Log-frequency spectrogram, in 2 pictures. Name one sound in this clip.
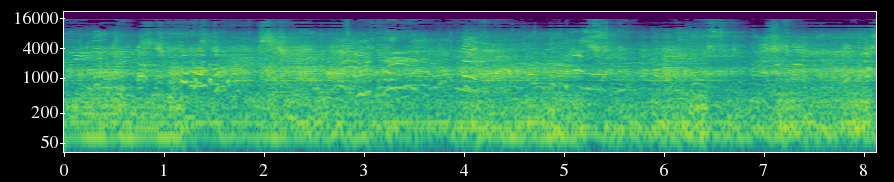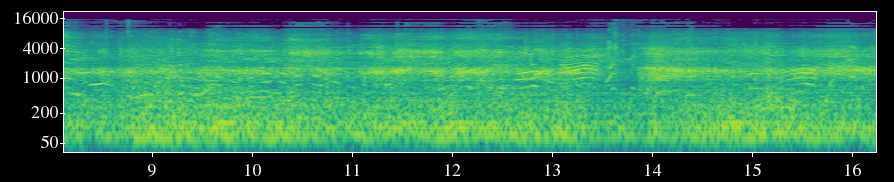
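A crowd of children and adults chatter loudly nearby.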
